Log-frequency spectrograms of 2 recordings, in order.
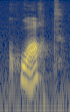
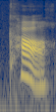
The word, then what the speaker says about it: quart: And quarter is not quart, but car, like the car you drive.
